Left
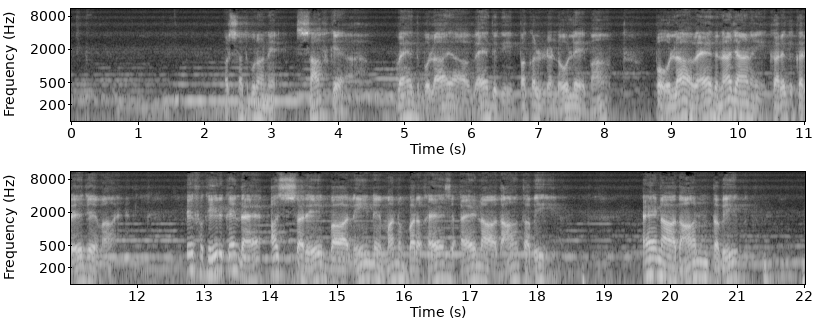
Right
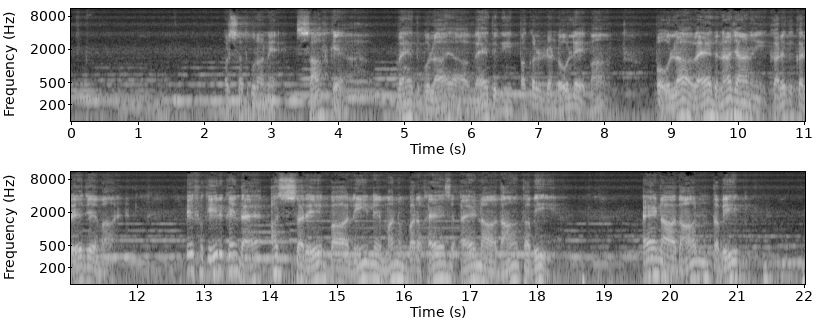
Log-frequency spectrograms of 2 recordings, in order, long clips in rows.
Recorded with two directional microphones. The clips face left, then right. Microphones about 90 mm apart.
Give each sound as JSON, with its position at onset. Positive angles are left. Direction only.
{"t": 2.3, "sound": "a man's voice", "side_deg": 35}
{"t": 19.5, "sound": "a man's voice", "side_deg": 35}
